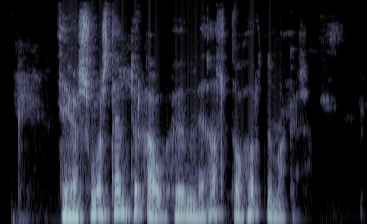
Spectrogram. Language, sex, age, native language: Icelandic, male, 30-39, Icelandic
